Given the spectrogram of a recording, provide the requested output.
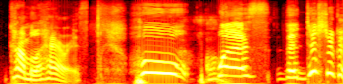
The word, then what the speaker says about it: Kamala: Kamala, make sure you say her name right, Kamala Devi Harris is going to be the vice president of the United States.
